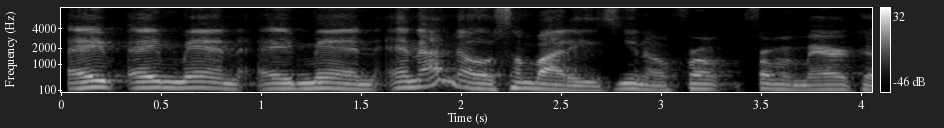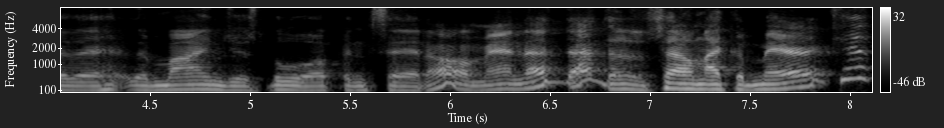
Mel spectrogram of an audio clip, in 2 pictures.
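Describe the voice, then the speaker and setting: A man's voice: mid-range voice, lively intonation, moderate pace, hardly any pauses, a bit bright. A man hosts an interview podcast with a mid-range voice. He is chatty and enthusiastic and keeps affirming what his guest says. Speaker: podcast host.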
